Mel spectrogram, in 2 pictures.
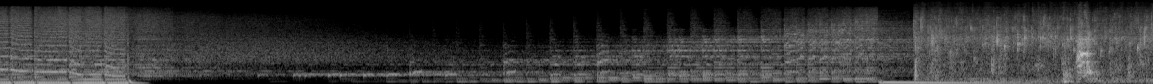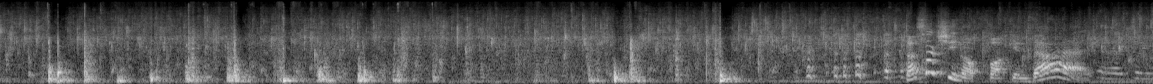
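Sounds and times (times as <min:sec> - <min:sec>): sharp splashes or knocks: 0:09.2 - 0:23.0
water running and splashing: 0:09.2 - 0:23.0.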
